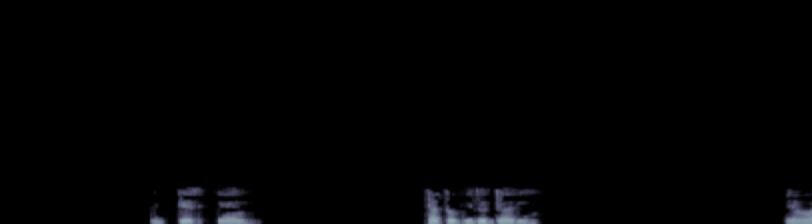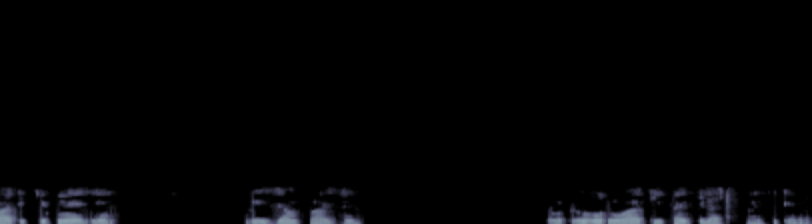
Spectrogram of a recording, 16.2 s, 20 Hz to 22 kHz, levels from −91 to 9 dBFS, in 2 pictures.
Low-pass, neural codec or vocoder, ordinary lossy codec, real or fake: 3.6 kHz; none; MP3, 16 kbps; real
